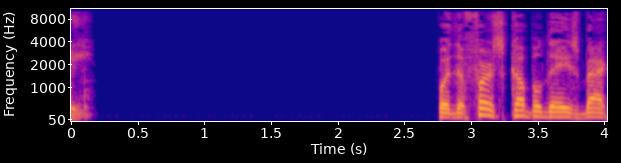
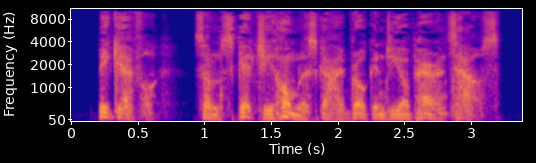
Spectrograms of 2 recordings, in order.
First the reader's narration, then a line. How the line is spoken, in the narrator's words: he hissed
